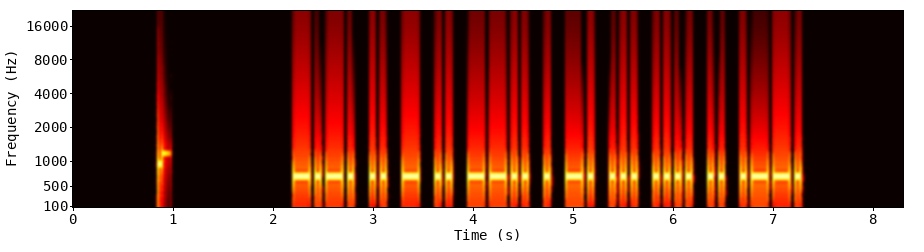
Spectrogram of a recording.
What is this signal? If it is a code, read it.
Morse code, heard as a keyed tone, about 22 wpm, 700 Hz. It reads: CITIZENSHIP
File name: practice / 22wpm / Eleven Letter Words - 22wpm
